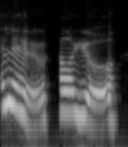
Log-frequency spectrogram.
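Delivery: put-on extra-posh voice. Speaker recalls their nan greeting the speaker's boyfriend, imitating nan's posh voice. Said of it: "my nan put on a very strange voice".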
